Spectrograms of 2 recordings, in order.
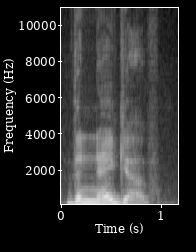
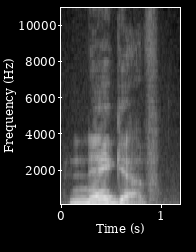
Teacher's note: The accent falls on the first syllable. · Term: double segolet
